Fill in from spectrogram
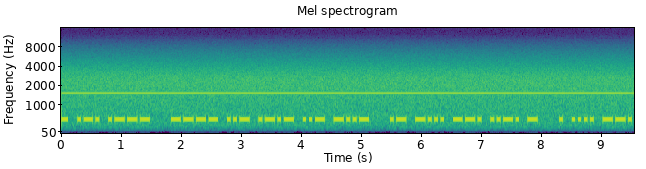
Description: Morse code (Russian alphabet), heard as a keyed tone, machine-sent, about 23 wpm, 500 Hz, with a steady whistle near 1520 Hz. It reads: … ШУЯУЬ АБГФТ …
